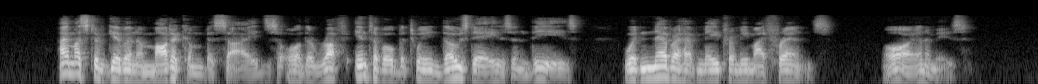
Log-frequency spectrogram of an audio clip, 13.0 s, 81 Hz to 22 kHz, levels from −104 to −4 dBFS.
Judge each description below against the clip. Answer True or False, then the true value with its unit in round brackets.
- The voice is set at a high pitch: False (105 Hz)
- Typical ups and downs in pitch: True (4.0 semitones)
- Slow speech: True (120 wpm)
